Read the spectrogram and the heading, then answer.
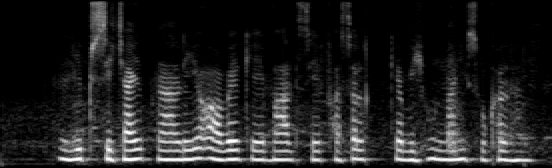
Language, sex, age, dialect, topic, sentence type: Magahi, male, 36-40, Southern, agriculture, statement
